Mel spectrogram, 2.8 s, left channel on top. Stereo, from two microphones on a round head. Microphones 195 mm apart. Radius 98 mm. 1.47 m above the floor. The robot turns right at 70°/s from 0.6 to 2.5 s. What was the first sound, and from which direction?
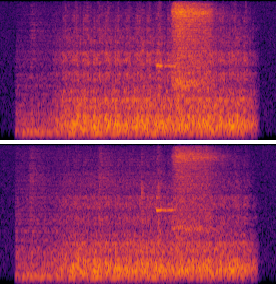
A microwave, 75° right.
